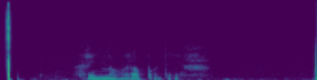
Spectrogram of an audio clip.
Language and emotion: Russian, neutral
